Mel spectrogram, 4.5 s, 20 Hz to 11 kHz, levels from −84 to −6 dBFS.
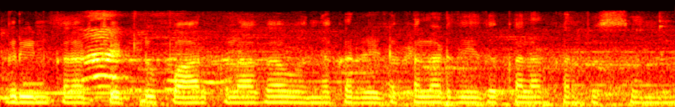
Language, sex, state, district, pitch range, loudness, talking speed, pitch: Telugu, female, Andhra Pradesh, Anantapur, 165-175 Hz, -18 LUFS, 175 wpm, 165 Hz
